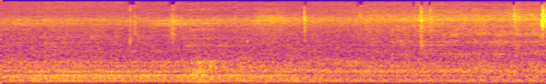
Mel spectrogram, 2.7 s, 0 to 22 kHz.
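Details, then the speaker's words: Electrolux LT11F washing machine while draining: steady low hum with a rough, hoarse buzz; the noise comes from the worn drain pump. "gente o barulho Tá aí ó bomba rou Esse é o barulho da bomba"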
